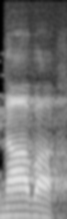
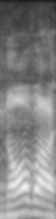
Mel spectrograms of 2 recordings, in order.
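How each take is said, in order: First: The first vowel sounds like 'a'. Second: The first vowel sounds like 'o'. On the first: The speaker calls it right. "we say Nava. That is the Shuddh part" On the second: The speaker calls it wrong. "We don't say Nova here when we read Gurbani"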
